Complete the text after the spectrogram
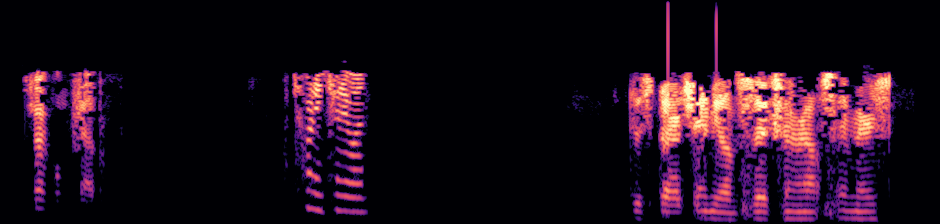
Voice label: Grand Junction Fire Department Dispatch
